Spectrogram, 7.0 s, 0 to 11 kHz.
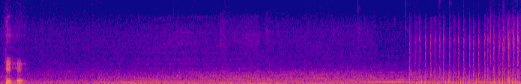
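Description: MG42 machine gun firing in the strategy game Company of Heroes, heard as a steady, distant rattle of rapid fire that grows denser near the end, with someone talking over it.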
